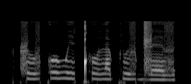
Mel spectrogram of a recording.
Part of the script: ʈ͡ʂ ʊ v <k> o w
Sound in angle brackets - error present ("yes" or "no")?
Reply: no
